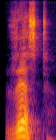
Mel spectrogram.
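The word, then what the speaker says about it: wrist: कलाई इंग्लिश होगी रेस्ट रेस्ट यहां पर हम डब्लू को प्रोनाउंस नहीं करेंगे रेस्ट यानी कलाई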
